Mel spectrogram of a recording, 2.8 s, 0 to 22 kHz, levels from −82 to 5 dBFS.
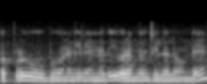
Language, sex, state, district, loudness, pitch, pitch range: Telugu, female, Telangana, Nalgonda, -15 LUFS, 170 Hz, 165-175 Hz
